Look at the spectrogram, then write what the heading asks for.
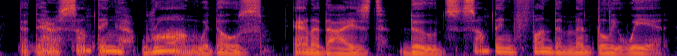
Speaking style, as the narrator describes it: he whispered

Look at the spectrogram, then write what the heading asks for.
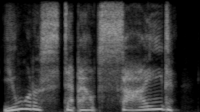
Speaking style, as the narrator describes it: he snarled at Thor

